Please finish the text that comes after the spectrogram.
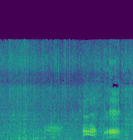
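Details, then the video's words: Crow calling while fighting over food: two loud, harsh, nasal caws close together in the second half, after a quieter stretch of faint background noise. "Crow cowing and attack on food"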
